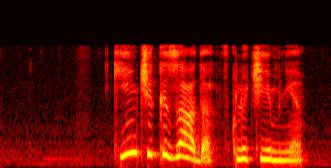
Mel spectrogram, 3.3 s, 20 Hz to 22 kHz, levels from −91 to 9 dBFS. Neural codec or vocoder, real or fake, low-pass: none; real; 7.2 kHz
